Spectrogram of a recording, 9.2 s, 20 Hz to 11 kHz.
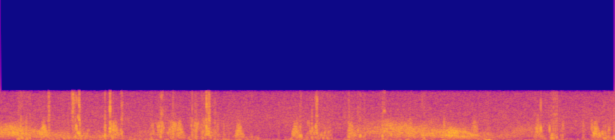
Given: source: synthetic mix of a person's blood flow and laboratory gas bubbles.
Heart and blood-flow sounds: Doppler ultrasound of blood flow; subclavian vein
0.24-0.50 s: bubbles
0.56-0.78 s: bubbles
0.92-1.36 s: bubbles
1.54-1.88 s: bubbles
2.24-2.68 s: bubbles
2.81-3.28 s: bubbles
4.46-5.04 s: bubbles
5.20-5.54 s: bubbles
5.70-5.82 s: bubbles
6.11-6.19 s: bubbles
6.30-6.42 s: bubbles
8.07-8.47 s: bubbles
8.96-9.12 s: bubbles
9.20-9.23 s: bubbles
From the record:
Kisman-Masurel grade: 232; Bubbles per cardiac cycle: several, 3 to 8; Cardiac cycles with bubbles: 50 to 99%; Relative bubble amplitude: moderate (0.250 to 0.450); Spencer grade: 3 (all of the cardiac periods contain showers or single bubble signals, but not dominating or overriding the cardiac motion signals); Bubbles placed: anywhere in the cardiac cycle

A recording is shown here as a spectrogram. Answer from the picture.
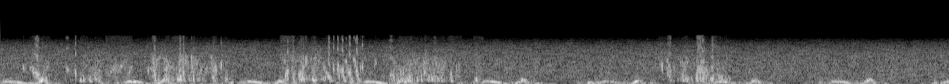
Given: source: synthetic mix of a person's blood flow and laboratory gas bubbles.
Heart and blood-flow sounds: Doppler ultrasound of blood flow; precordium
0.21-0.52 s: bubbles
0.65-1.32 s: bubbles
1.46-2.31 s: bubbles
2.79-3.67 s: bubbles
3.73-3.79 s: bubbles
3.88-4.63 s: bubbles
4.73-4.84 s: bubbles
6.58-7.33 s: bubbles
From the record:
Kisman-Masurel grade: 333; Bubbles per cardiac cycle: rolling drumbeat, 9 or more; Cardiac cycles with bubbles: 50 to 99%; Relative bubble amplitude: loud (0.450 to 0.775); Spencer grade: 3 (all of the cardiac periods contain showers or single bubble signals, but not dominating or overriding the cardiac motion signals); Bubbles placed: anywhere in the cardiac cycle

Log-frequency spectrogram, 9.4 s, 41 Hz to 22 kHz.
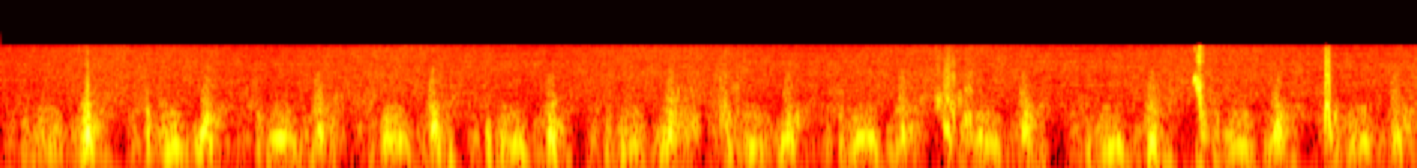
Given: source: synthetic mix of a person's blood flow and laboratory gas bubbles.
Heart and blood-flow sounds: Doppler ultrasound of blood flow; precordium
4.44-4.67 s: bubbles
4.79-4.93 s: bubbles
6.22-6.49 s: bubbles
7.94-8.09 s: bubbles
8.80-8.91 s: bubbles
From the record:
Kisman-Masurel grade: 121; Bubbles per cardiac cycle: 1 to 2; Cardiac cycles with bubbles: 10 to 50%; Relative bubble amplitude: barely perceptible (0.100 to 0.250); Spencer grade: 2 (many but less than half of the cardiac periods contain bubble signals, singularly or in groups); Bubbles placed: anywhere in the cardiac cycle

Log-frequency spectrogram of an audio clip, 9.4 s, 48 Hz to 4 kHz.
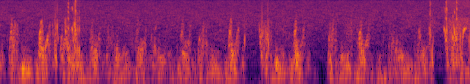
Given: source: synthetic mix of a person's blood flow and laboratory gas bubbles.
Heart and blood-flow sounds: Doppler ultrasound of blood flow; precordium
1.04-1.19 s: bubbles
1.29-1.64 s: bubbles
4.87-4.94 s: bubbles
5.17-5.41 s: bubbles
8.57-8.71 s: bubbles
8.86-9.41 s: bubbles
From the record:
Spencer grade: 2 (many but less than half of the cardiac periods contain bubble signals, singularly or in groups); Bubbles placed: only in the low amplitude regions of the cardiac cycle

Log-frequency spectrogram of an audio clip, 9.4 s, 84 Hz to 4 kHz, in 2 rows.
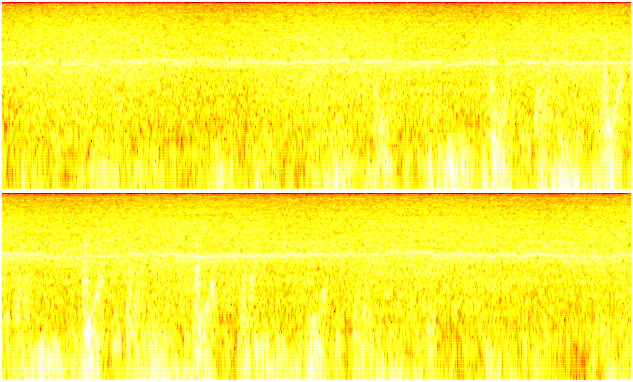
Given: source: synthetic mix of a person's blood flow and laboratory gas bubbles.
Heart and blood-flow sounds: Doppler ultrasound of blood flow; precordium
no bubbles
From the record:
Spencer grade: 0 (complete lack of bubble signals)

